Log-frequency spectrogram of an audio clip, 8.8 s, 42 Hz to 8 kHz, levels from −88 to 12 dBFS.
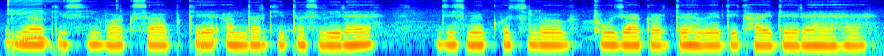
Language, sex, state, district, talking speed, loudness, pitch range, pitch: Hindi, male, Bihar, East Champaran, 130 wpm, -17 LUFS, 125-130 Hz, 125 Hz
